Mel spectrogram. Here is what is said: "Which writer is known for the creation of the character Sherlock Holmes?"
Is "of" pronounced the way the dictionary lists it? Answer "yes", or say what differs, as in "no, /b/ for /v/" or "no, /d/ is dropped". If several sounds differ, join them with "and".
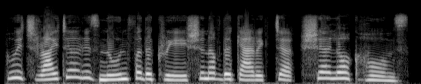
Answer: yes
